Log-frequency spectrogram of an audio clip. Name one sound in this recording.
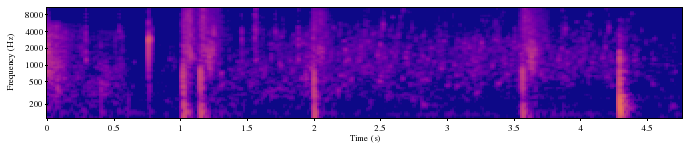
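Footsteps thud on stone at a slow, uneven pace.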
